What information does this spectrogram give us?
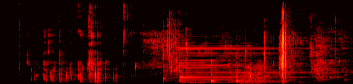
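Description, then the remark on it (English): Faint, wet gurgling with irregular bubbly pops and squishy liquid sounds, then a sharper splash-like burst near the end. No one speaks. “Sorry if you could hear that gurgling.”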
